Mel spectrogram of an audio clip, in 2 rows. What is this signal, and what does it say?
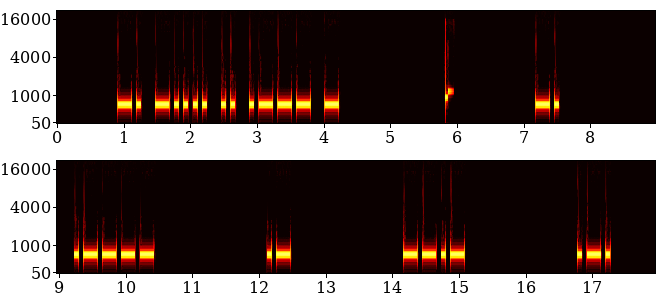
Morse code, heard as a keyed tone, about 17 wpm, spaced as for 7 wpm, 700 Hz. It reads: N6IJT N1AQR
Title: USA Call Signs - 5 Characters - 8x Character Spacing - 17wpm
